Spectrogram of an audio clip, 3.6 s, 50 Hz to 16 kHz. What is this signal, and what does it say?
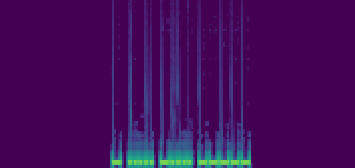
Morse code, heard as a keyed tone, about 44 wpm, 700 Hz. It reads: T560
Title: Numbers - Contest Style - 4-Digit 45wpm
